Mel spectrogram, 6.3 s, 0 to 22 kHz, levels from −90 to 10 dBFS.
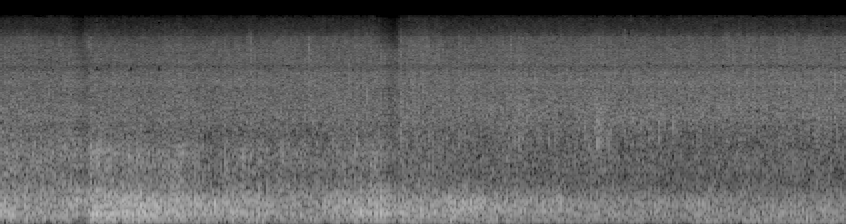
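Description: AAC frame loss with concealment occurs at 0.56 to 0.67 s and again at 2.87 to 2.98 s. Each gap of about 85 ms, which fits two lost frames, is filled from the last good spectrum, so the audio briefly turns smeared and noisy before recovering.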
